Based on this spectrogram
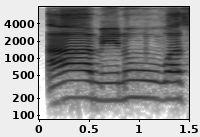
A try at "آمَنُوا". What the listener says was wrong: হুম, আমিনু না, মিম জের না, মিম জবর আছে, আমানু।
